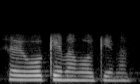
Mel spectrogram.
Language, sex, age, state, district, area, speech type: Tamil, female, 18-30, Tamil Nadu, Thanjavur, rural, conversation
